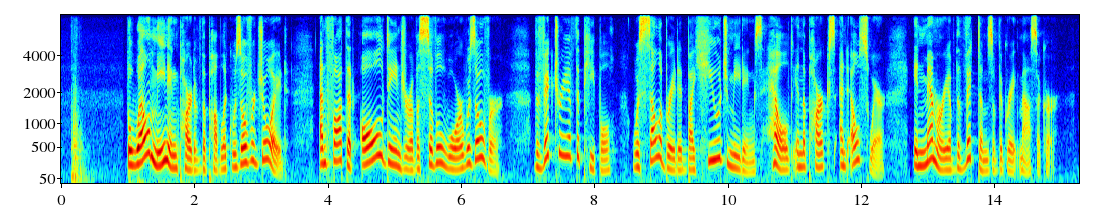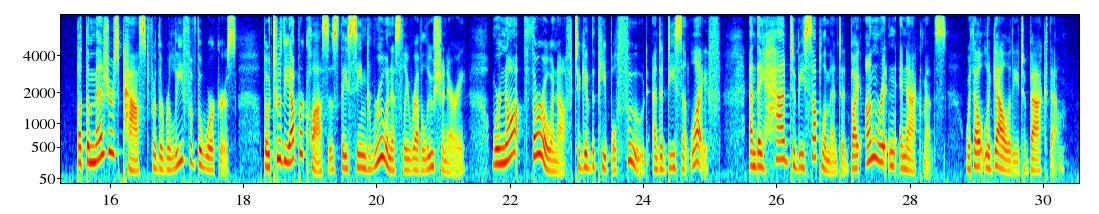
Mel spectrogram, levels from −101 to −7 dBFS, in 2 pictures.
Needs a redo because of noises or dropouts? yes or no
yes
